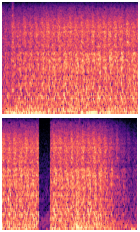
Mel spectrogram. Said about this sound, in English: Once the camshaft was aligned and the engine thrown back in the car, it was time to start her up again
